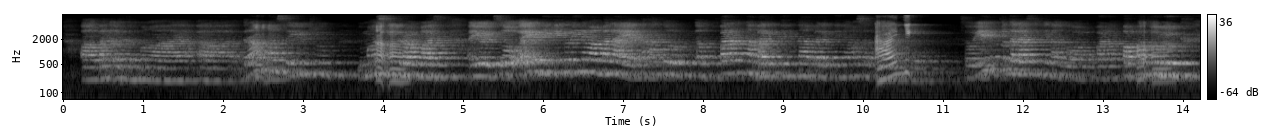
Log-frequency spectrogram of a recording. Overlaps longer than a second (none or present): none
